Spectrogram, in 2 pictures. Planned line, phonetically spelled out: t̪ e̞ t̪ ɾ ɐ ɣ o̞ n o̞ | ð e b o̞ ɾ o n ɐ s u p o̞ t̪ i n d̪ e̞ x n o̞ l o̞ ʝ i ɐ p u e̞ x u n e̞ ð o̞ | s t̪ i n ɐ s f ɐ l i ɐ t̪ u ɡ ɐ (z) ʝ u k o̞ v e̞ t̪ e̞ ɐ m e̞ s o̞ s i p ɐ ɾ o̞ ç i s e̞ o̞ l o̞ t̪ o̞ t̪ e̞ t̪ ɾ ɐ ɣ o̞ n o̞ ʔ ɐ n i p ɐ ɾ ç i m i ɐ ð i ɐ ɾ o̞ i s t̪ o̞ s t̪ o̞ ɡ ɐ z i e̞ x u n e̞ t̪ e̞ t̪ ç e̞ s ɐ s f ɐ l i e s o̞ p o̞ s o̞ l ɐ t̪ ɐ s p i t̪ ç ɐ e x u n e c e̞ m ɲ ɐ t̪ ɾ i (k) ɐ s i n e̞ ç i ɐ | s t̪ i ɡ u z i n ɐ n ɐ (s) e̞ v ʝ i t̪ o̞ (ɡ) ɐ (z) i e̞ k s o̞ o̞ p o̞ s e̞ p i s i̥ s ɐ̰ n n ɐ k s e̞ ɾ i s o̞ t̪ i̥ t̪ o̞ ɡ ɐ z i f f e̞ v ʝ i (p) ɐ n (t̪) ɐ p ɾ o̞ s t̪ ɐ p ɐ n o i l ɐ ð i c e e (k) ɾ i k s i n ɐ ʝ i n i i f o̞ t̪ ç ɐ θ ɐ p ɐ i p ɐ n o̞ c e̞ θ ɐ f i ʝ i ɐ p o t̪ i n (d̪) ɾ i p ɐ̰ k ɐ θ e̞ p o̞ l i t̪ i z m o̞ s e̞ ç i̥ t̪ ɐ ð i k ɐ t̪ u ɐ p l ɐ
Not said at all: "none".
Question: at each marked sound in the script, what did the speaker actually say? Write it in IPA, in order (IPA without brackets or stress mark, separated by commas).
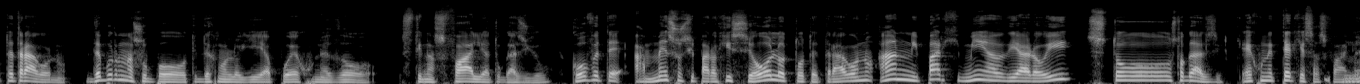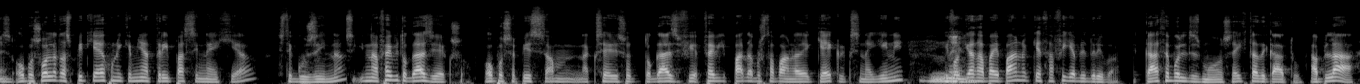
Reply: z, p, f, ɡ, z, p, d̪, k, d̪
